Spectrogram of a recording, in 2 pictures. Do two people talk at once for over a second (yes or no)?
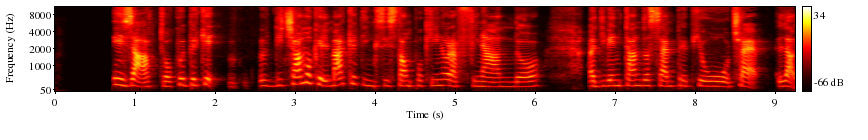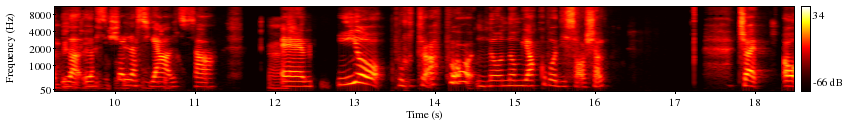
yes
